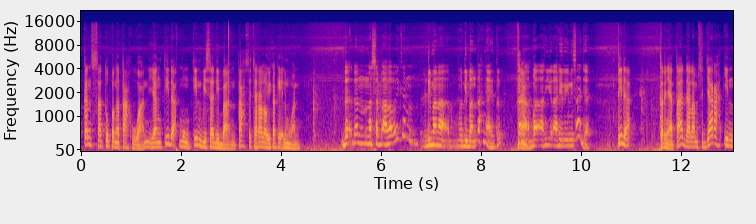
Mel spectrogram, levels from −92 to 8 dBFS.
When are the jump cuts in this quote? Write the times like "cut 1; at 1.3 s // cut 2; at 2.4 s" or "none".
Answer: none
